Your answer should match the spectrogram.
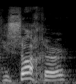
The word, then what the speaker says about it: Yissachar: Ben Naphtali said you pronounce both sins. There's no silent sin.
